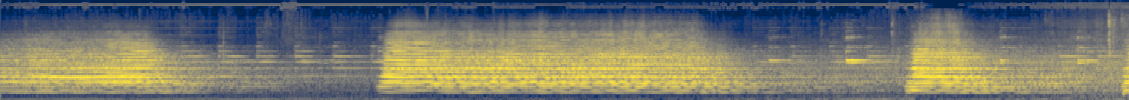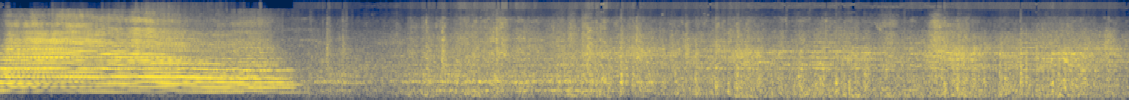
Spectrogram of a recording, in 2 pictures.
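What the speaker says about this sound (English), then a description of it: "I turned off recording right as the rear of the train passes by" A Union Pacific freight train horn blares in several long blasts, loud and close, then gives way to the rumble and clatter of the short train rolling past.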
